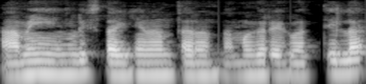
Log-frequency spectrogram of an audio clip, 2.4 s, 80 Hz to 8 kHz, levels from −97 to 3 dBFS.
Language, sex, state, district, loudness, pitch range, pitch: Kannada, male, Karnataka, Bijapur, -18 LUFS, 130-140 Hz, 135 Hz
